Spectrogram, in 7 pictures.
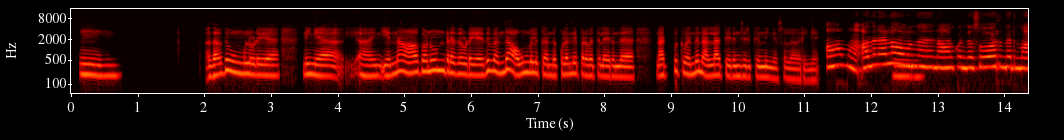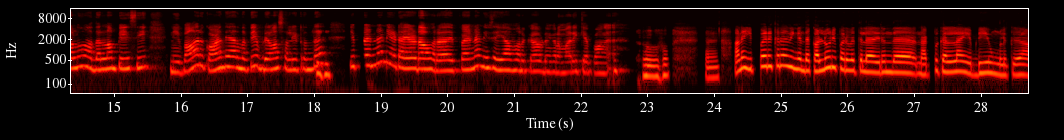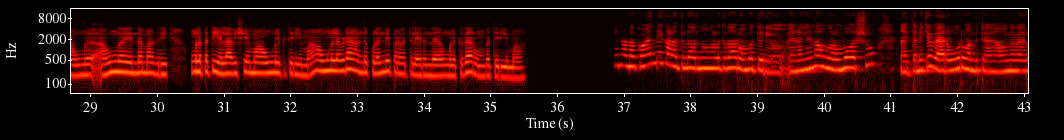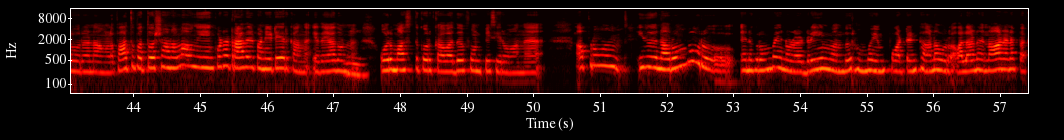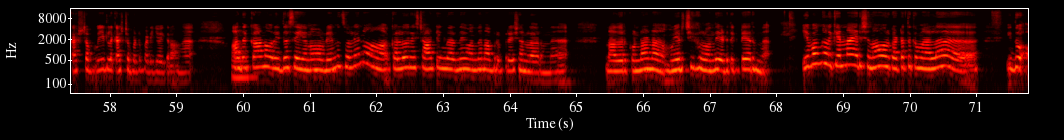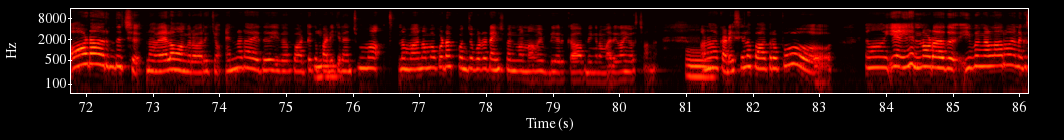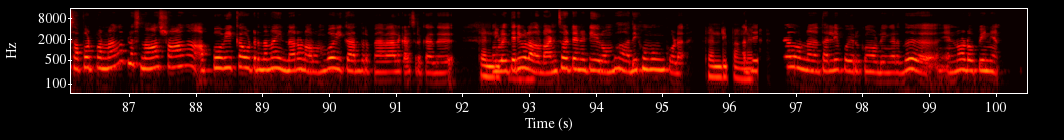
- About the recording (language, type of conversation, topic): Tamil, podcast, குழந்தைநிலையில் உருவான நட்புகள் உங்கள் தனிப்பட்ட வளர்ச்சிக்கு எவ்வளவு உதவின?
- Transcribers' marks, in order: other noise; other background noise; horn; in English: "இம்போர்டன்ட்"; in English: "பிரிப்பரேஷன்ல"; in English: "ஆடா"; tsk; in English: "அன்சர்டனிட்டி"; unintelligible speech; in English: "ஒப்பீனியன்"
